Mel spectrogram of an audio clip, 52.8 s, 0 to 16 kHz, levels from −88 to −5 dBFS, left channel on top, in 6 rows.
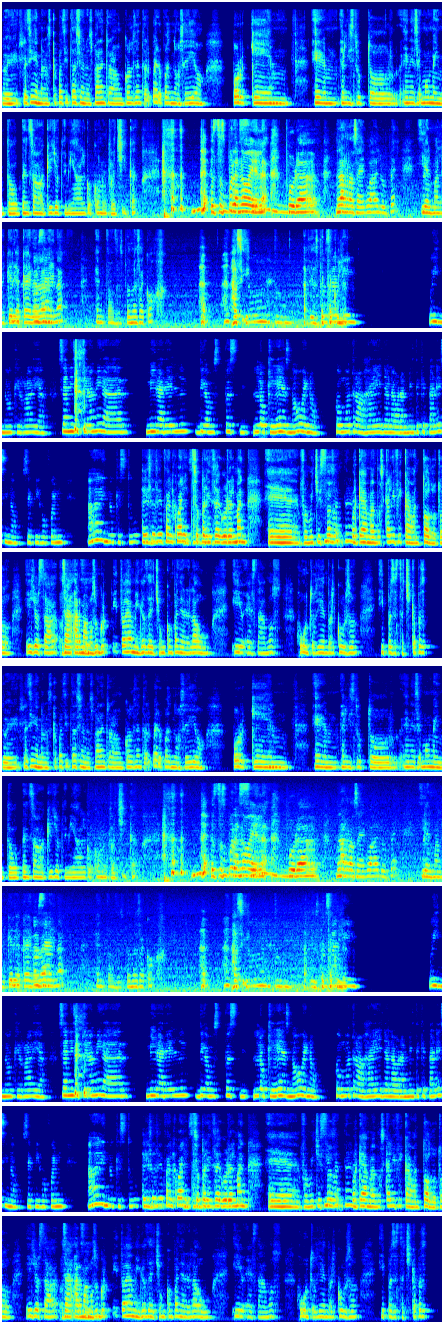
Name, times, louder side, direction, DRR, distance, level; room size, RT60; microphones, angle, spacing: voice 1, 0.0-4.4 4.6-12.5 12.8-18.8 19.5-20.9 21.5-22.6 23.7-24.6 27.8-28.0 38.0-49.5 49.9-52.5, left 2 dB, 75° left, 0.5 m, -30 dB
voice 2, 5.3-5.6 12.6-12.9 13.2-14.7 17.7-18.0 18.2-18.7 22.0-22.2 22.5-23.4 24.0-24.7 26.1-27.3 27.6-28.9 29.3-32.7 33.1-36.4 36.9-38.4 38.8-39.2 41.6-42.4 45.6-45.8, equal, ahead, 0.8 m, -33 dB
sound 1, 10.5-24.4, right 1 dB, 45° right, 0.7 m, -47 dB
3.2 x 2.7 x 3.6 m
head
